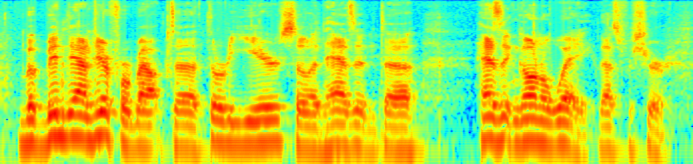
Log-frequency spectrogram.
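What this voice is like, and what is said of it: Southern US twang. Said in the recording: “He's got the accent... southern twang”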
